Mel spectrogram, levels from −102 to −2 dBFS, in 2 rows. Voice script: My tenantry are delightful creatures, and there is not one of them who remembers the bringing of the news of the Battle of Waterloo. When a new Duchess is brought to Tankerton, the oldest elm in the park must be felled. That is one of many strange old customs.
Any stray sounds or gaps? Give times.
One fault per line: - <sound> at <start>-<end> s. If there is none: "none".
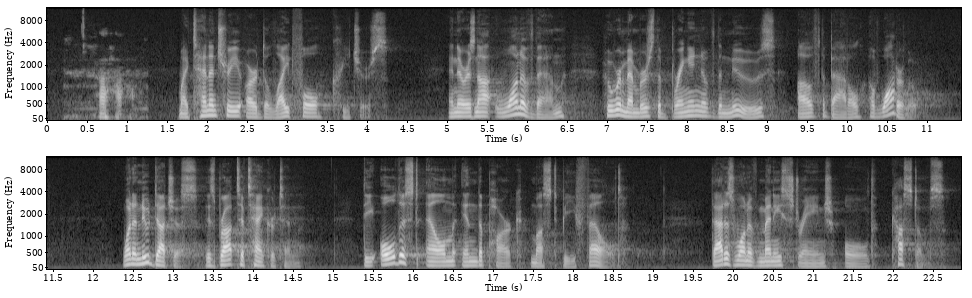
- laugh at 0.2-1.3 s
